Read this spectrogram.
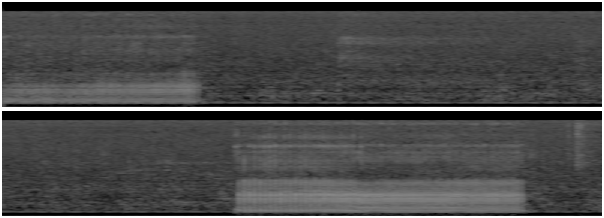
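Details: A sleeping dog gives two long, rough, rattling breaths separated by a quiet pause; a sample of snoring the owners hear all night long; snoring.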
